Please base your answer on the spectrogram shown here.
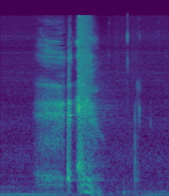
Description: Me sneezing a few times.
